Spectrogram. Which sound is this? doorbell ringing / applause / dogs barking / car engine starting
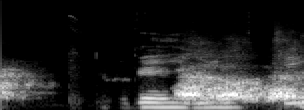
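dogs barking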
